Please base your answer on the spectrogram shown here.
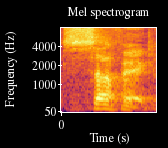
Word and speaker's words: Suffolk: Suffolk is spelled Suffolk, and it's pronounced Suffolk.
